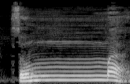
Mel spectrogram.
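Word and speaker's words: ثُمَّ: Tsumma, cara membacanya yaitu mendengungkan, menahan huruf mim selama 2 ketukan.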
